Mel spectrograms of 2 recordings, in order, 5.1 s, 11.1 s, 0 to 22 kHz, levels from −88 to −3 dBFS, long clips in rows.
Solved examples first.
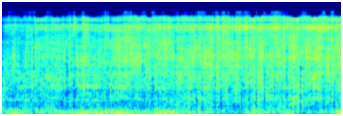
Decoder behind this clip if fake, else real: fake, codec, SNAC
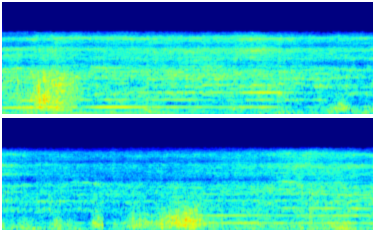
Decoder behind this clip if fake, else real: fake, codec, SNAC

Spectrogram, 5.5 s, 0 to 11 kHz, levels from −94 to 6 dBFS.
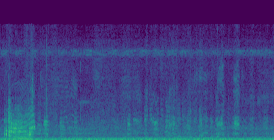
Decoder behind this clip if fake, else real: real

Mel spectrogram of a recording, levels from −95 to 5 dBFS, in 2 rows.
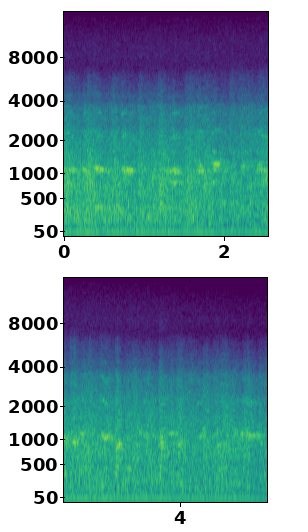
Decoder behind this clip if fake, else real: real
